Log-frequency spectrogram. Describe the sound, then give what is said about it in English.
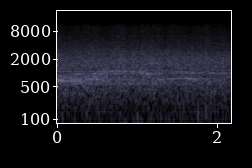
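A crowd claps their hands for the Lord, many hands blending into a dense, even wash of applause that holds at a constant level for the whole stretch, with no voices standing out. “If I were you, I'll clap my hands for the Lord.”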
